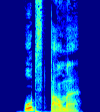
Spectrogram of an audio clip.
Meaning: dative of Obstbaum
- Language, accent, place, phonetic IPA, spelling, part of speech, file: German, Germany, Berlin, [ˈoːpstˌbaʊ̯mə], Obstbaume, noun, De-Obstbaume.ogg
